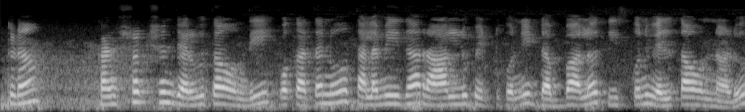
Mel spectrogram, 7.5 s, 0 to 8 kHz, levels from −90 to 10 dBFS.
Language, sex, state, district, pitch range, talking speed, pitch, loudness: Telugu, female, Andhra Pradesh, Sri Satya Sai, 195-240 Hz, 105 wpm, 210 Hz, -16 LUFS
